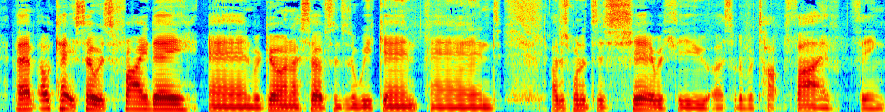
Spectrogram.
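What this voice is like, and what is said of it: American English accent. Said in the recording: “making fun of my accent that I don't speak English, I speak American.”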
